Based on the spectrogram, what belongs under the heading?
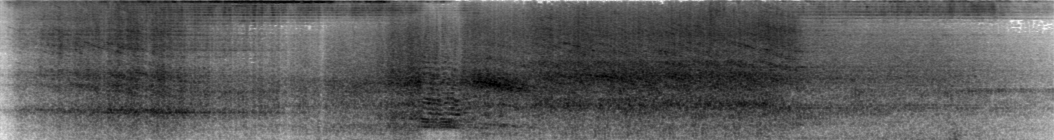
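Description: A train running past on the rails, with a horn sounding about six seconds in. The sound fades in at the start and fades out at the end.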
